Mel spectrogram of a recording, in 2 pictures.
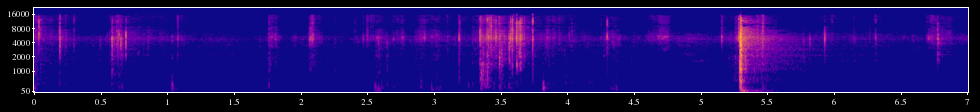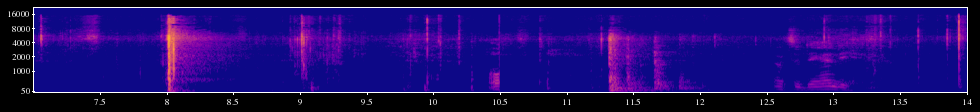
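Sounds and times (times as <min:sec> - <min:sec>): axe chopping wood: 0:05.2 - 0:05.9, 0:08.0 - 0:08.5
wood knocking: 0:11.3 - 0:12.0.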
